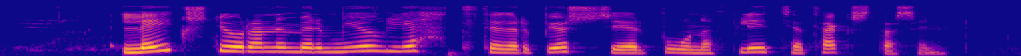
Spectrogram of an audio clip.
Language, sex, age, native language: Icelandic, female, 30-39, Icelandic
